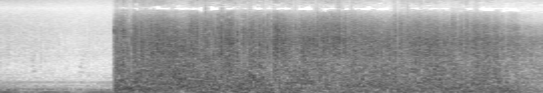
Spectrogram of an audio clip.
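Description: Cartoon explosion sound effect: the grenades hidden in the ice cream bars go off. A low held note of music gives way, about a second in, to a sudden blast and a continuous rumble of explosions lasting about four seconds, fading near the end.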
